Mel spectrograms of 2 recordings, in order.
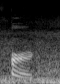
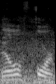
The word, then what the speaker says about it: Milford: say this town wrong they're always saying fur for some reason Mill Ford anyway we're not actually out here today to talk about how you correctly pronounce f o r d you don't drive a fur truck you drive a Ford truck anyway right here now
